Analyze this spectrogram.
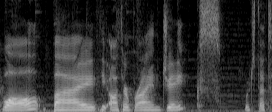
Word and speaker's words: Jacques: the book Red Wall by the author Brian Jakes, which that's how you pronounce his name. Jake, it's not Jacques.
